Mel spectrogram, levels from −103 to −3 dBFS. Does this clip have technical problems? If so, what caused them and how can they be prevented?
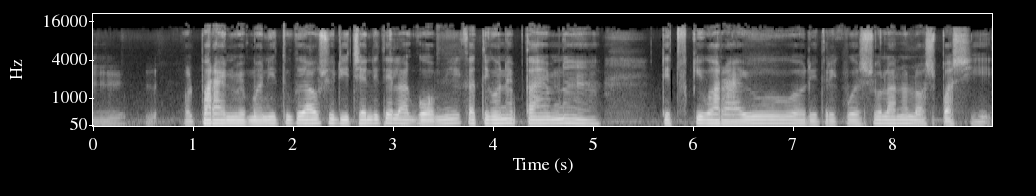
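Yes. MP2 compression throughout: nothing above 15.1 kHz, with gurgling, granular distortion as upper sub-bands flicker off, likely from too few bits, around 80 kbps. Encode at a higher bitrate or use a more efficient codec.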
